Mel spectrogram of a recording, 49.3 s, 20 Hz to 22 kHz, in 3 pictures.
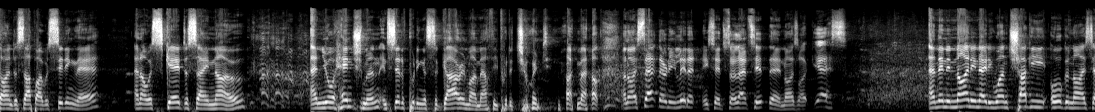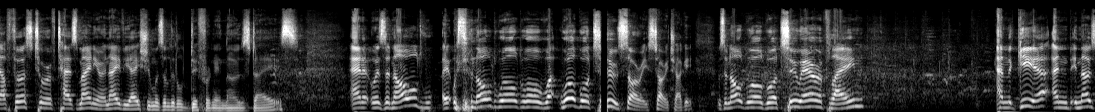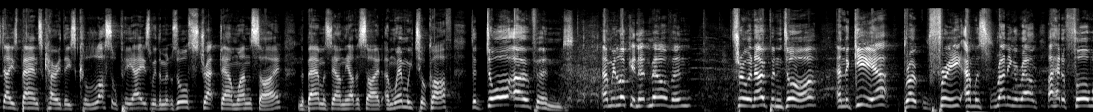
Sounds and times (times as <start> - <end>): Male speech, man speaking: 0.0 - 3.8, 4.6 - 8.3, 9.3 - 12.8, 13.9 - 21.0, 21.7 - 29.4, 31.4 - 49.2
Narration, monologue: 0.0 - 49.2.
